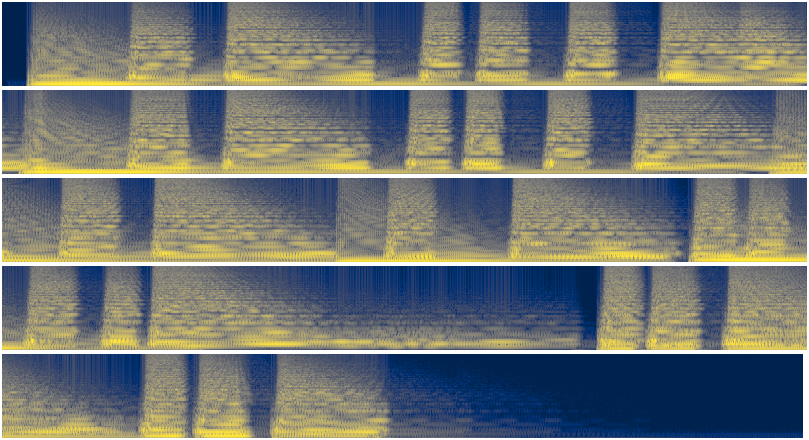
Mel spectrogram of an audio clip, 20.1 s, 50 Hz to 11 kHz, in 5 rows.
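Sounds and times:
poly brass synth: 0:00.2 - 0:18.4.

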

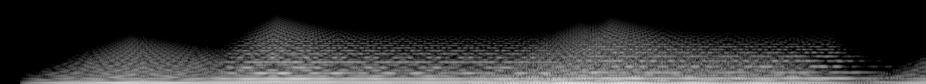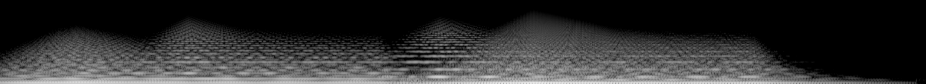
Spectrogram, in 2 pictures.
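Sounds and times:
ominous Roland Alpha Juno-2 synthesizer: 0:00.3 - 0:18.3.

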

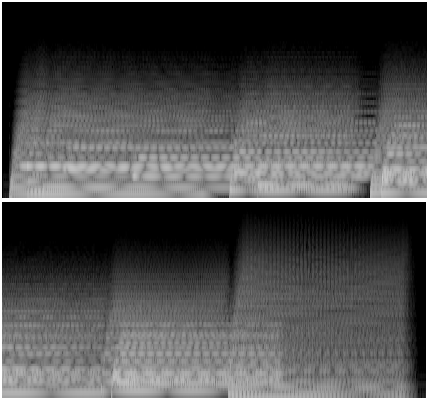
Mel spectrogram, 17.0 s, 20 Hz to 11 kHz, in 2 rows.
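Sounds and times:
inverted synthesizer background: 0:00.2 - 0:16.7.

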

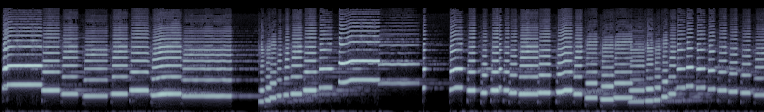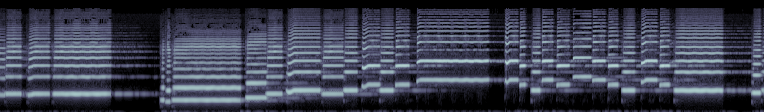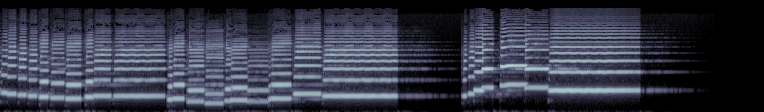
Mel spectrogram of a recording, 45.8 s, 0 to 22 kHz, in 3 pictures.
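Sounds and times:
soprano saxophone: 0:00.0 - 0:44.2.

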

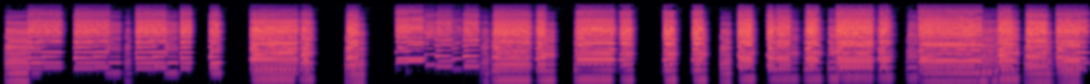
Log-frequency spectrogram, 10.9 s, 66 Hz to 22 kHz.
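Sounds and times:
synthesizer octave saxophone patch: 0:00.0 - 0:10.8.

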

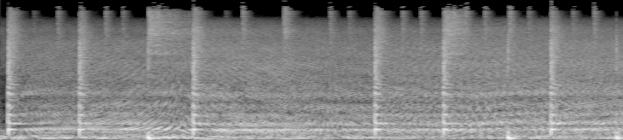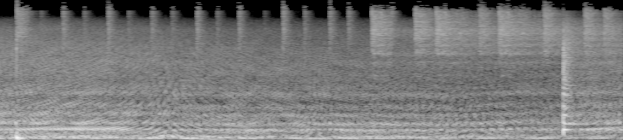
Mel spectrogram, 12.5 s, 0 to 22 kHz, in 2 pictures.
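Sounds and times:
spinning synth effect from a Roland DEP-5 factory patch: 0:00.1 - 0:12.4.

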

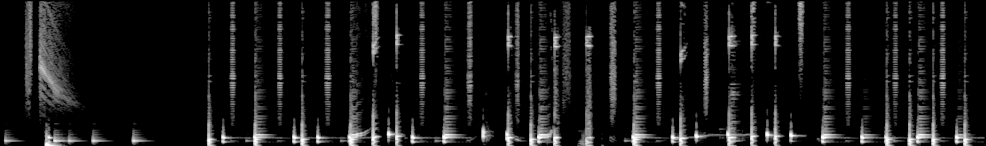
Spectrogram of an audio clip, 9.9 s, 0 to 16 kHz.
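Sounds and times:
house and electronic music synth patches: 0:02.1 - 0:09.8.

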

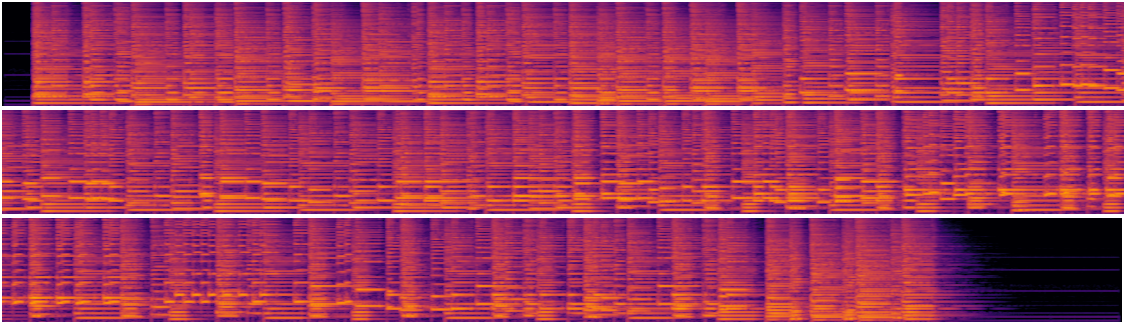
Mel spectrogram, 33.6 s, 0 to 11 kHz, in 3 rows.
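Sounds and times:
Roland Fantom XR harpsichord: 0:00.3 - 0:32.2.

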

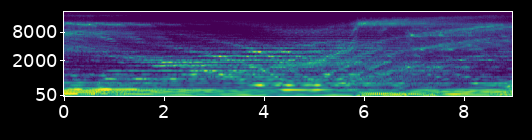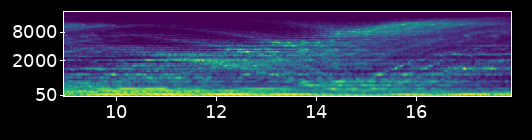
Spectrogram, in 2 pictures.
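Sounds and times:
Roland JD-990 synthesizer wash: 0:00.2 - 0:17.8.

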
